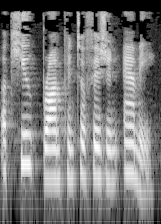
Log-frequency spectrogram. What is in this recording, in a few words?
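"acute bronchopneumonia", English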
